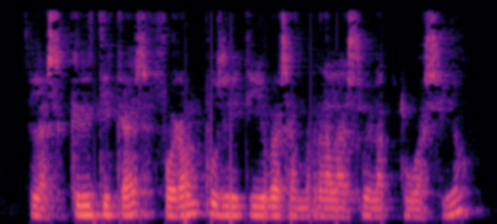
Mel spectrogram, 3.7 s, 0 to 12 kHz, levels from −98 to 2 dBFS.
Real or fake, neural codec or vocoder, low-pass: real; none; 9.9 kHz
